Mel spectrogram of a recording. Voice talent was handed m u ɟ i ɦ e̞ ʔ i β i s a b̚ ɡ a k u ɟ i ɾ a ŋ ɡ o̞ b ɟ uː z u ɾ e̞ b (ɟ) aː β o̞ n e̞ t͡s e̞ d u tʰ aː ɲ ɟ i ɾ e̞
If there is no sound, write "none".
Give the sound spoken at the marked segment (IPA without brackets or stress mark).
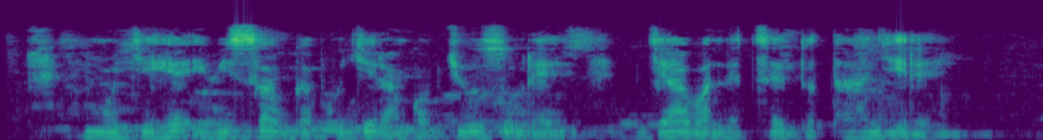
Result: ɟ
